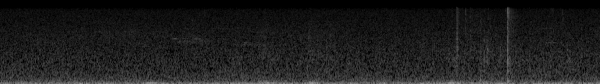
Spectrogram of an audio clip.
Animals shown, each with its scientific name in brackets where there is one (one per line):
American Robin (Turdus migratorius)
